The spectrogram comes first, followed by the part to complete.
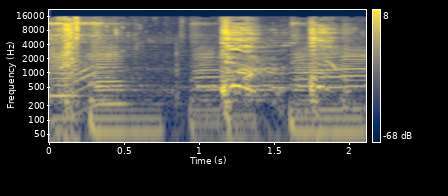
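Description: Background music, with a man coughing and sputtering after spitting out a mouthful of drink.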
